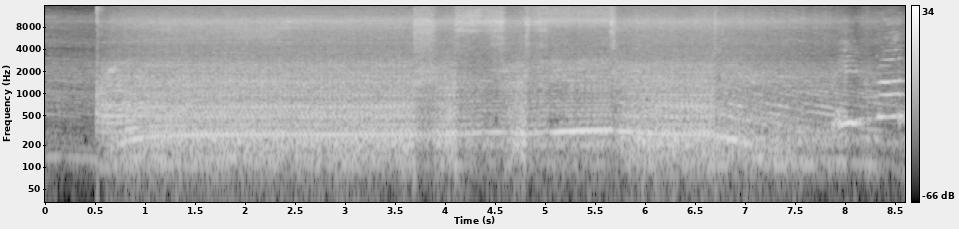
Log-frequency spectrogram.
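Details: Hoover 427 cylinder vacuum (July 1977), stored for years, first power-up: sudden start into a steady high motor whine that holds its pitch, then winds down; the vacuum motor runs normally, though the switch tabs are broken.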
